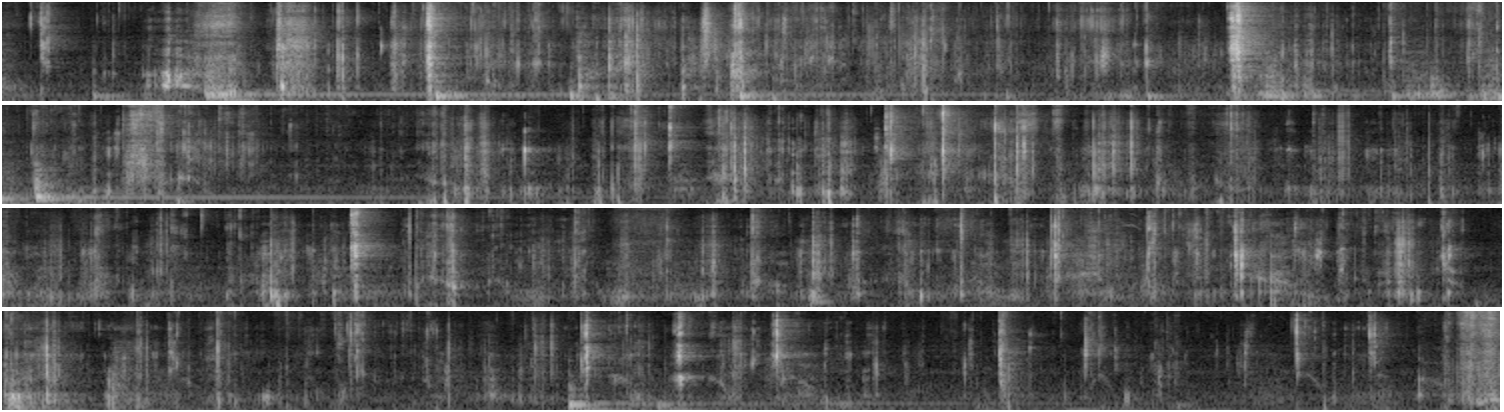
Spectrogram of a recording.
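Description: Close-miked ASMR eating sounds: biting, chewing and crunching of duck meat and bone, with many sharp wet clicks and smacks. A low steady hum sounds for several seconds near the start and again near the end.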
